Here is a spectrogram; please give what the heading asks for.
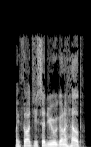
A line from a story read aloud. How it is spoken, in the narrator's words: Paul returns a little sharply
